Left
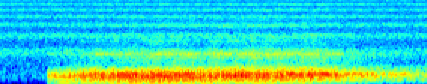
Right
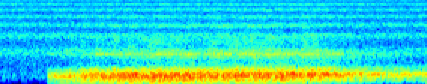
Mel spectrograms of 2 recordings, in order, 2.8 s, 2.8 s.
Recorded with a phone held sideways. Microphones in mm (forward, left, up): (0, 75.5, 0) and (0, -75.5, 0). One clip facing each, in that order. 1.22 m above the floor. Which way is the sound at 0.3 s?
30° left (ahead or behind).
